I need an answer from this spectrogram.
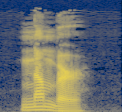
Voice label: "number", en US; gcompris

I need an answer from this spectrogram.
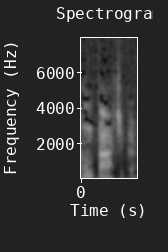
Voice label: "antarctica", pt_BR; gcompris; geography

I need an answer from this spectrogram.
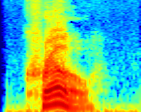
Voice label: "crow", en GB; gcompris

